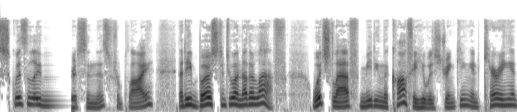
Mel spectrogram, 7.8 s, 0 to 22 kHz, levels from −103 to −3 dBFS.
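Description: From 0.67 to 1.09 s the sound smears into a fading buzz, drops to near silence for a moment, then picks up again with roughly 0.4 s simply gone. That's likely a long network dropout, with the receiver concealing the gap.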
